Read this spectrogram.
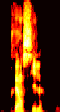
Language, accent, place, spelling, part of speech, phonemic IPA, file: French, France, Lyon, préhensile, adjective, /pʁe.ɑ̃.sil/, LL-Q150 (fra)-préhensile.wav
- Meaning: 1. prehensile 2. having the ability to grip or to be gripped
